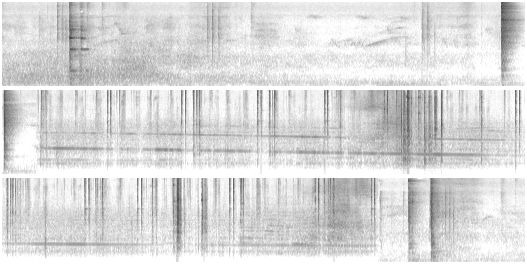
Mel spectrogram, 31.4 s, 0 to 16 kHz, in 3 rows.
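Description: Ratchet head of a long torque wrench clicking in short runs, with a few sharp louder clicks, as the cylinder head bolts of a Cat 3126B/C7 diesel are tightened in sequence to 211 foot-pounds. A faint tone slowly falls in pitch through the second half.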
